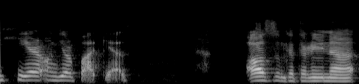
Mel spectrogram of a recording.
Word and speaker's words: Karina: actually curious to you you pronounced my name the right Russian name Karina which very very awesome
